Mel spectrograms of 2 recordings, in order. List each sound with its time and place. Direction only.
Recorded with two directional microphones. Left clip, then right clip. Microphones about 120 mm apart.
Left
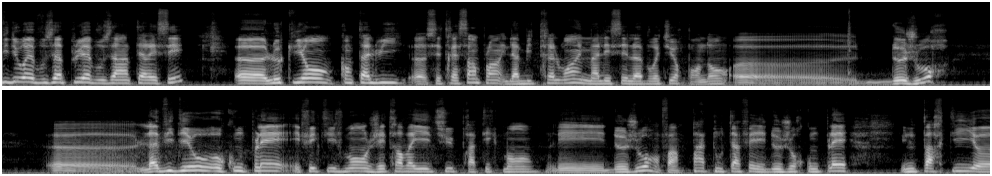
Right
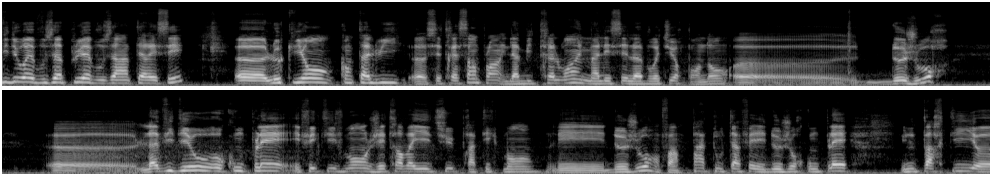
0.1 s speech: 20° left (ahead or behind)
7.0 s speech: 40° left (ahead or behind)
10.3 s speech: 30° left (ahead or behind)
11.8 s speech: 60° left (ahead or behind)
12.2 s speech: 30° left (ahead or behind)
